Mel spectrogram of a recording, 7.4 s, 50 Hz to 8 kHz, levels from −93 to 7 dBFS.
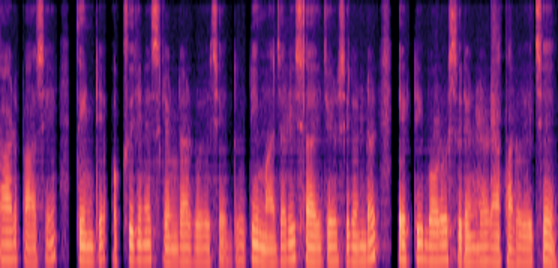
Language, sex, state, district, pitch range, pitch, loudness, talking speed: Bengali, male, Odisha, Malkangiri, 110-120 Hz, 115 Hz, -19 LUFS, 135 wpm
